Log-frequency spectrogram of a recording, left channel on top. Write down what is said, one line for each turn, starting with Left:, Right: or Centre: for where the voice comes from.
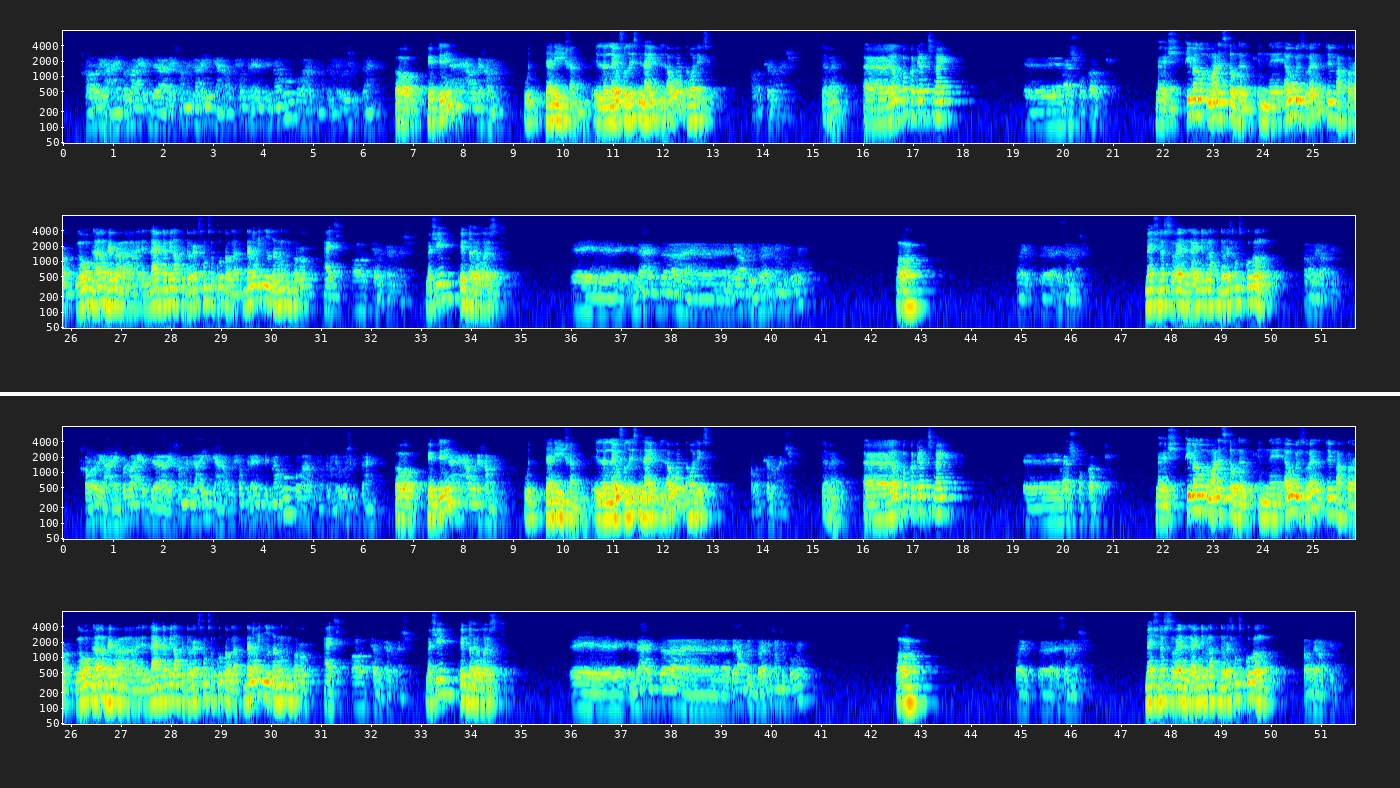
Right: خلاص يعني كل واحد آه، يخمن لعيب يعني او يحط لعيب في دماغه هو عارفه مثلا ما يقولوش للتاني
Centre: اه فهمتني
Right: والتاني يحاول يخمن
Centre: والتاني يخمن اللي اللي يوصل لاسم اللعيب الاول هو اللي يكسب
Right: خلاص حلو ماشي
Centre: تمام آه يلا فكر كده في اسم لعيب
Right: إيه ماشي فكرت
Centre: ماشي في بقى نقطة معينة نسيت أقولها لك إن أول سؤال تنفع تكرره اللي هو في الأغلب هيبقى اللاعب ده بيلعب في الدوريات الخمسة الكبرى ولا لأ ده الوحيد نقدر إن إحنا نكرره عادي
Right: خلاص حلو حلو ماشي
Centre: ماشي ابدأ يلا
Right: يلا
Centre: اسأل
Right: بينا إيه اللاعب ده آه، بيلعب في الدوريات الخمس الكبرى
Centre: أه
Right: طيب آه، اسأل ماشي
Centre: ماشي نفس السؤال اللاعب ده بيلعب في الدوريات الخمسة الكبرى ولا لأ
Right: اه بيلعب فيهم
